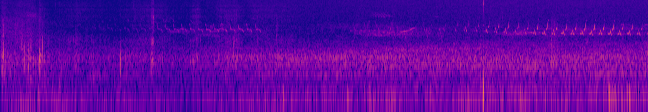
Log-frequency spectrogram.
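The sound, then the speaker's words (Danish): Woodlark song in two faint phrases of rapid, evenly repeated high notes, heard beneath loud, steady crunching footsteps that continue throughout. “Der er hedelærke, der synger heroppe bagved, som flyver rundt og siger ly, ly, ly, ly, ly, ly, ly.”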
